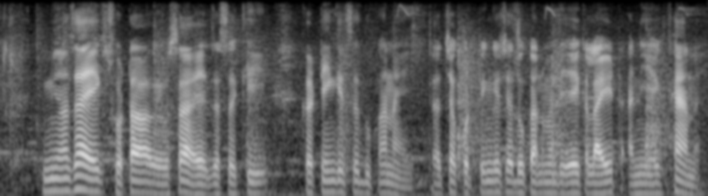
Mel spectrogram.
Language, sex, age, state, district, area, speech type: Marathi, male, 18-30, Maharashtra, Hingoli, urban, spontaneous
